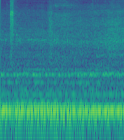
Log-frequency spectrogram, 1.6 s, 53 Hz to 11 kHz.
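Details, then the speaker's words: 1990 Jeep YJ 4.2L inline-six, 5-speed, new carburetor, warm at about 185°F, idled down slightly; steady even low hum, no misses or stumbles; normal warm idle, problem solved, choke still needs adjusting. "So, yeah. But it sounds good. It sounds nice and smooth again. So, that problem is solved."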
